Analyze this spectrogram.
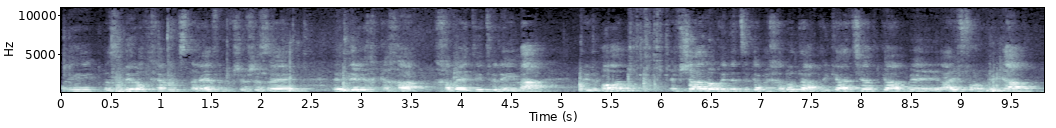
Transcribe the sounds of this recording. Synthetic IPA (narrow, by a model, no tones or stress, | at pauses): animazmino̞t̪χe̞mliːt͡st̪aʁe̞faniχoʃe̞vʃeze | deʁeχkaχaχavajat̪itveleina | bilmo̞defʃaʁleoʁid̪etzeɡamːeχanotaːplikat͡sjo̞t̪ɡambeajfo̞nveɡam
